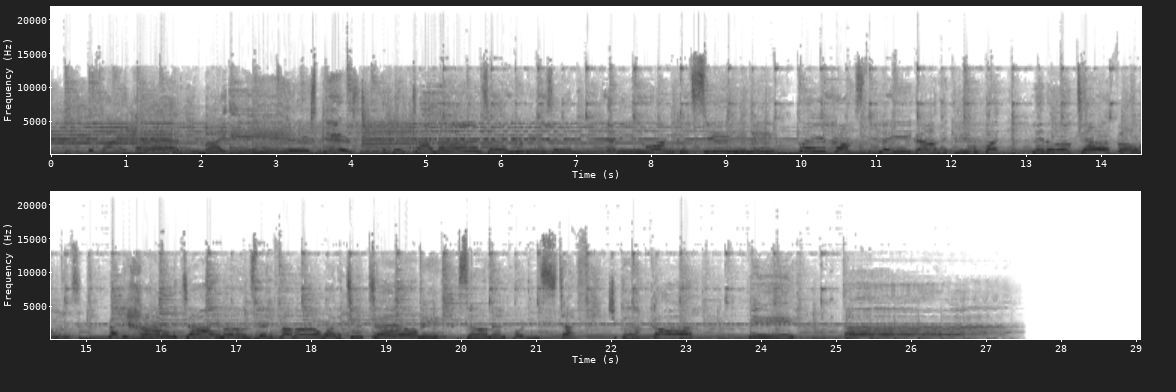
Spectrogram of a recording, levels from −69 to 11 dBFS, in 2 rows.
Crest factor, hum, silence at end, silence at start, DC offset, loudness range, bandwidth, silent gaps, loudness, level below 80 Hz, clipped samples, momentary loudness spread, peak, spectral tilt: 8 dB; none; 1.7 s; 0 s; 0.1%; 4 LU; 17 kHz; none; -8 LUFS; -24 dBFS; 0.8%; 7 LU; 0 dBFS; -4.5 dB/octave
